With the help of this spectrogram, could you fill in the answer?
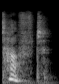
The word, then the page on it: tuft: British English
